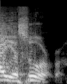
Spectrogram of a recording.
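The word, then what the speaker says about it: يسوع: یعنی سریانی حروف ہجا کو جوڑ کر لکھا تو جائے گا محمد، جبکہ اس بنت کا تلفظ کیا جائے گا یسوع۔ آپ سمجھ رہے ہیں؟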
